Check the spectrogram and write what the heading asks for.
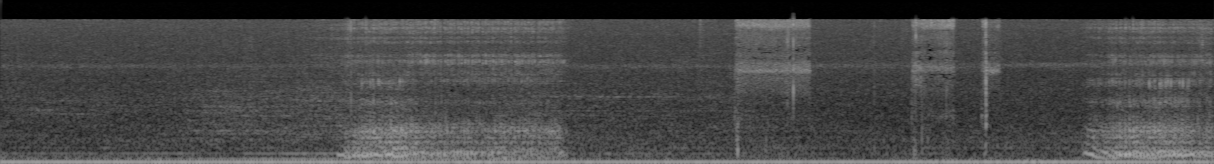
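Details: Pug sleeping on his back, heard every morning; loud, rough snoring noises on inspiration from a small flat-faced dog over steady low room hum; snoring.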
